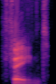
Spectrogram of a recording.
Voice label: "faint", American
